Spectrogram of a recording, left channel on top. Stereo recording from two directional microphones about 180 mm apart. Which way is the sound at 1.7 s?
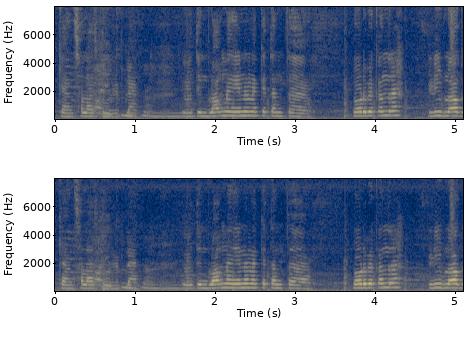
20° left (ahead or behind).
